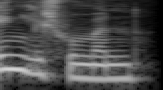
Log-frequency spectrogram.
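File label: "englishwoman", British English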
